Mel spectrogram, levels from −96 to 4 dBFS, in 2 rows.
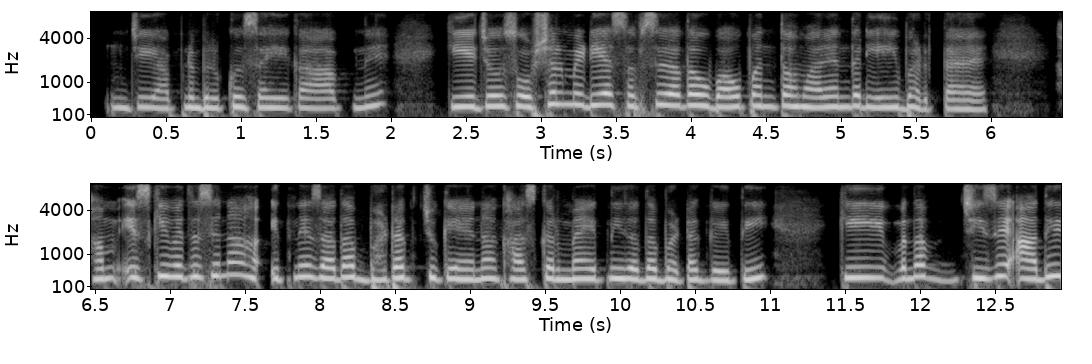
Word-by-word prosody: जी, 240 +1 -4
आपने 230 +2 -3
बिल्कुल 235 +2 0
सही 240 0 -1
कहा 225 -1 -5
आपने। 240 +7 -6 0.4
कि 255 - -1
ये 260 -1 +3
जो 270 +3 +2
सोशल 270 +5 +1
मीडिया 300 -1 +1
सबसे 280 +2 -1
ज़्यादा 290 -1 +4
उबाऊपन 260 0 +1
तो 280 - 0
हमारे 255 -1 +1
अंदर 260 +1 0
यही 245 0 0
भरता 220 -3 -4
है। 210 -1 -3 0.5
हम 255 +1 -1
इसकी 320 +4 +4
वजह 305 0 +1
से 330 +3 +2
ना 350 0 -3 0.2
इतने 295 +5 -1
ज़्यादा 285 +1 +3
भटक 240 +2 +1
चुके 265 -3 0
हैं 245 - +2
ना, 265 +2 +1
ख़ासकर 245 +1 0
मैं 250 +1 +2
इतनी 265 +2 0
ज़्यादा 255 0 +3
भटक 240 -1 -1
गई 220 -1 +1
थी, 250 +7 -1 0.5
कि 280 0 +1
मतलब 260 -5 -2
चीज़ें 275 +4 +2
आधी 260 +3 +3
255 Hz, 195 wpm, -22 LUFS, 240-280 Hz, 0.5 s, ज़्यादा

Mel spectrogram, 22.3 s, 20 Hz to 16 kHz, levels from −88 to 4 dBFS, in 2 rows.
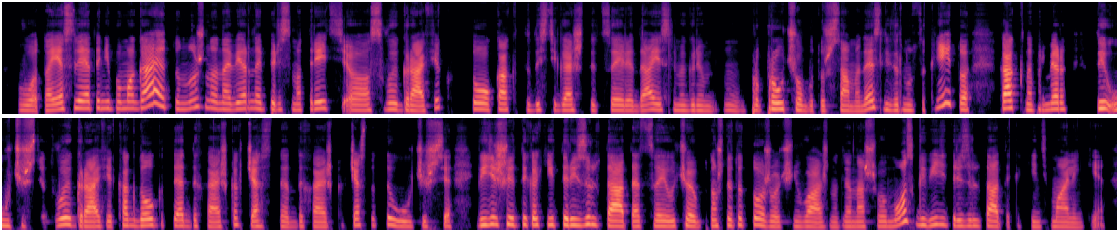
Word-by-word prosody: Вот, 170 -1 -3
а 170 - +3
если 210 +5 +3
это 230 +1 +1
не 225 0 -3
помогает, 225 - +3
то 210 - -5
нужно, 240 +3 -2
наверное, 210 +2 0
пересмотреть, 200 +3 -2
э, 175 -1 0
свой 195 +2 -2
график, 170 - +1 0.2
то, 200 -2 +4
как 190 0 +1
ты 175 - -9
достигаешь 175 0 -2
этой 170 - -8
цели. 170 0 -1
Да, 165 +3 0
если 180 -1 -3
мы 170 - -4
говорим, 160 -3 -6
ну, 165 -4 -10
про 170 - -3
про 205 +6 +3
учебу 180 -6 -1
то - - -9
же - - -2
самое, 155 -3 -2
да, 195 - +2
если 235 -5 0
вернуться 175 -1 -5
к - - -22
ней, 370 +9 +5
то 190 -1 +1 0.3
как, 235 -1 +7
например, 190 +3 +1 0.3
ты 225 0 +5
учишься, 180 -3 0
твой 215 +4 +4
график, 160 -1 +2
как 190 -2 -1
долго 195 +1 +2
ты 190 - +1
отдыхаешь, 165 -3 -1
как 215 -1 -6
часто 165 0 0
ты 165 - -4
отдыхаешь, 155 0 -2
как 190 - -32
часто 200 0 -2
ты 215 - +2
учишься, 160 -1 -2 0.2
видишь 210 +2 +4
ли 225 - +6
ты 215 +2 -2
какие-то 215 0 +2
результаты 195 -5 +4
от 165 0 -3
своей 175 -1 0
учебы, 170 0 +1
потому 180 +2 -4
что 195 - -2
это 205 +2 -2
тоже 195 -4 0
очень 160 +1 -5
важно 155 -1 0
для 155 +1 -6
нашего 160 +1 -2
мозга- 210 - 0
видеть 210 +1 -3
результаты 180 -3 0
какие-нибудь 155 -1 -12
маленькие. 150 -2 -5
180 Hz, 200 wpm, -23 LUFS, 165-210 Hz, 0.3 s, как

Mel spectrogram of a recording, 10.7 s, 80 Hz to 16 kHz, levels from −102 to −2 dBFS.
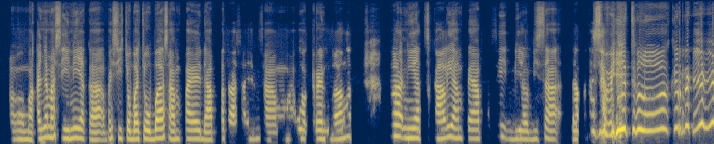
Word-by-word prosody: Oh, 205 0 -7
makanya 220 +7 -1
masih 235 - -5
ini 240 - -1
ya - - -3
Kak, 190 0 0
masih 230 +1 -6
coba-coba 210 +1 +1 0.2
sampai 215 +2 -1 0.2
dapet 190 +4 -3
rasa 205 +1 -5
yang 210 +2 -14
sama, 195 +1 -7
wah, 220 -2 -3
keren 215 -1 -2
banget. 220 +7 -1 0.6
Kak 280 -1 +3
niat 240 -1 0
sekali 220 +2 -1
sampe, 235 -1 -5
apa 220 - -18
sih, 275 -1 -12
biar 210 -1 -5
bisa 210 +3 -6 0.3
dapet 205 0 -4
resep 400 +1 +2
itu, 440 +2 +9 0.6
keren. 445 - +1
220 Hz, 155 wpm, -17 LUFS, 205-250 Hz, 0.6 s, itu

